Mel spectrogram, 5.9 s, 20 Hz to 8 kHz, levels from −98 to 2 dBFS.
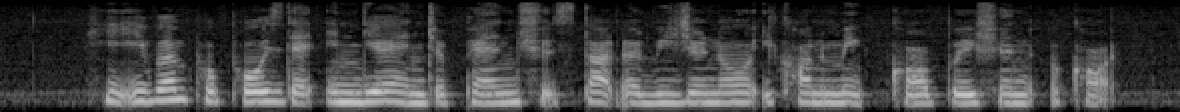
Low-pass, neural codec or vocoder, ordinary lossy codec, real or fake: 7.2 kHz; codec, 16 kHz, 16 kbps, FreqCodec, larger model; none; fake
